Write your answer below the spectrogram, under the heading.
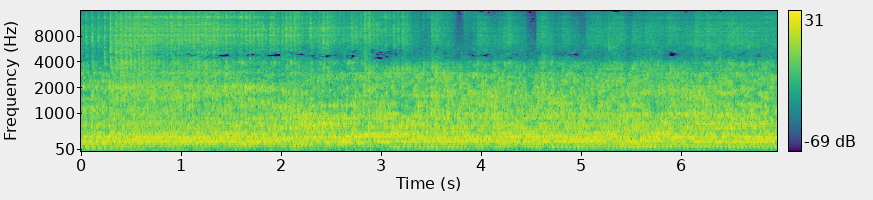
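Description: Small single-cylinder lawnmower engine with a cast-iron cylinder liner running steadily at raised revs, turning a belt-driven alternator as a 12 V generator that has no load on it yet.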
